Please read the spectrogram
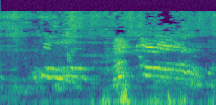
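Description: Children's voices shouting and calling out among a crowd in a street, with a loud low thump about a second in.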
